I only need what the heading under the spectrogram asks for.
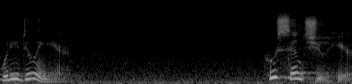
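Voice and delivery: still, small, hushed voice, near a whisper. Telling a story, the speaker voices the question put to Elijah, still small voice. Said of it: "in a still small voice".

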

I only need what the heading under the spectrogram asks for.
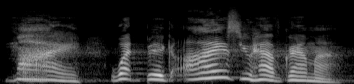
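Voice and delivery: wondering surprise, slow, drawn-out "My". A girl at her grandmother's bedside speaks up: in surprise. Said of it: "she said in surprise".

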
